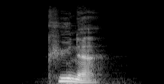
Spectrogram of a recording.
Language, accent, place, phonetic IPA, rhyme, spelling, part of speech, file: German, Germany, Berlin, [ˈkyːnɐ], -yːnɐ, kühner, adjective, De-kühner.ogg
- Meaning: inflection of kühn: 1. strong/mixed nominative masculine singular 2. strong genitive/dative feminine singular 3. strong genitive plural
